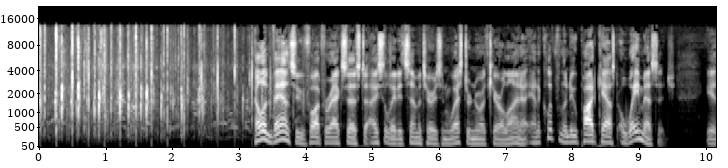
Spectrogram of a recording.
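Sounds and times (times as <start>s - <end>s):
audience applause: 0.0s - 4.2s
speech: 3.2s - 10.1s.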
